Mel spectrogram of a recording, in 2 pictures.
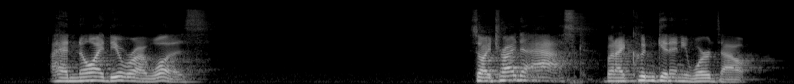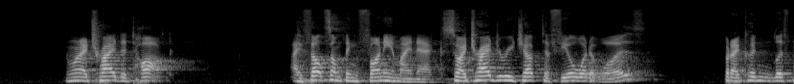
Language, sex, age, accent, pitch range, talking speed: English, male, 20-39, American, 125-165 Hz, 180 wpm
